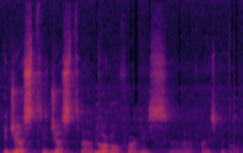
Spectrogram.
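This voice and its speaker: A man giving spontaneous interview answers in halting English, searching for words. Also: low-pitched, steady tone, dark tone. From Russia. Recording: echoey room with faint noise.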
